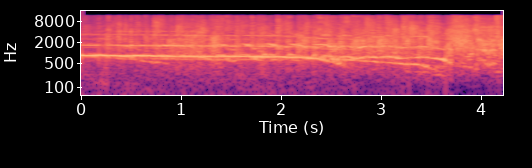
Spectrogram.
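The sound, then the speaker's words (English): A live crowd claps and cheers loudly and steadily for a few seconds, with a sustained high whoop or whistle sliding downward in pitch above the dense applause. “remember these screams and claps”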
